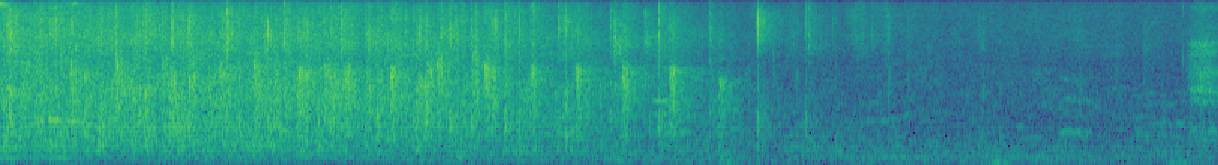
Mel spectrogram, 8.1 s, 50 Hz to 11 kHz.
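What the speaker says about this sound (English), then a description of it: "Mr. Mayor Bazzi, please come up to the podium with a big round of applause." Audience applause at a 2022 graduation ceremony, a broad wash of many hands clapping that fades down over several seconds into quieter scattered claps, with faint voices under it.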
